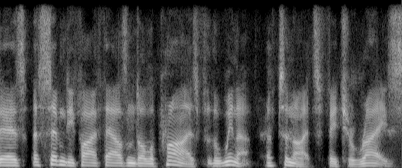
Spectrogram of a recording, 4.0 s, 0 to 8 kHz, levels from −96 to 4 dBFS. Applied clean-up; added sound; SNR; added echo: neural mask model Resemble Enhance denoiser.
